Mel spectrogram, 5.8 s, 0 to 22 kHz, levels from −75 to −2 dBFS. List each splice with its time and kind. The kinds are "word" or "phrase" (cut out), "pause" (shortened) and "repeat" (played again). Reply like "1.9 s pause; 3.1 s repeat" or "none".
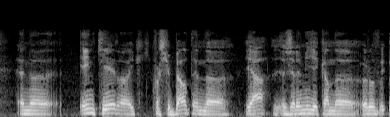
3.5 s pause; 4.8 s phrase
